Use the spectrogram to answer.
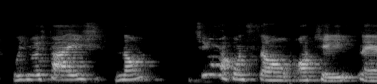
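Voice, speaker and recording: With a Rio de Janeiro accent, a woman speaks with ordinary pitch variation. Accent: carioca (Rio). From Rio de Janeiro, Brazil. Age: 30s. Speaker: image consultant. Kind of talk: podcast interview, telling her career story. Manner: animated.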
